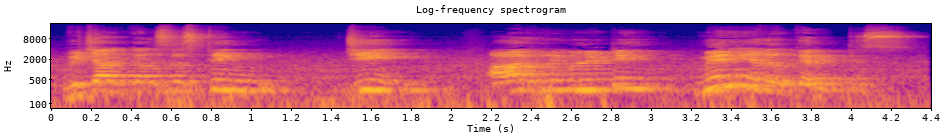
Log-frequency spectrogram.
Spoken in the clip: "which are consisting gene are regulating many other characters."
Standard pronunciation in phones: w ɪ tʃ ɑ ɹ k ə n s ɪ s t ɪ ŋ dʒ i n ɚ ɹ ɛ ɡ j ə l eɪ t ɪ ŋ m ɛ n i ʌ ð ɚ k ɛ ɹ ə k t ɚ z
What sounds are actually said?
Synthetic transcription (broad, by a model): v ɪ tʃ ɑ ɹ k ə n s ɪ s t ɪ ŋ dʒ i ɑ ɹ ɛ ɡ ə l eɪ t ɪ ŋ m ɛ n i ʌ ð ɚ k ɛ ɹ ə k t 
